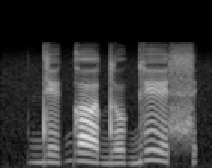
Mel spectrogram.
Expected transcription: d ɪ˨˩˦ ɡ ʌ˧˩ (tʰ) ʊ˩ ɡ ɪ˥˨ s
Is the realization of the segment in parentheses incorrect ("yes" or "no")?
yes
